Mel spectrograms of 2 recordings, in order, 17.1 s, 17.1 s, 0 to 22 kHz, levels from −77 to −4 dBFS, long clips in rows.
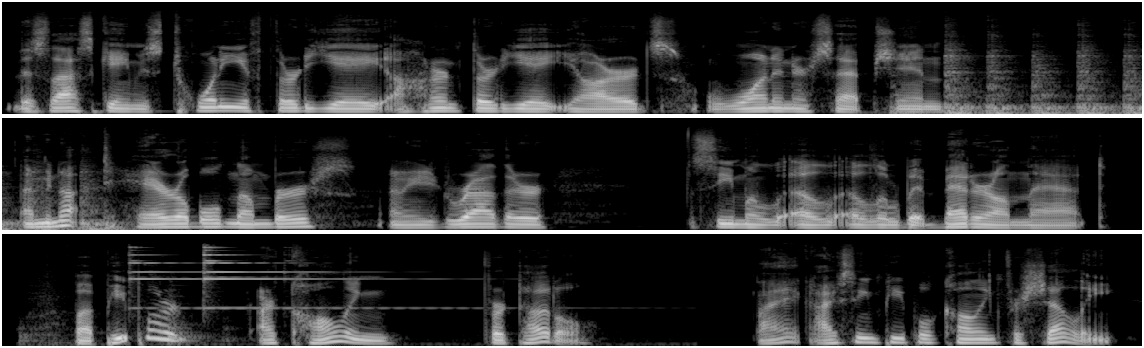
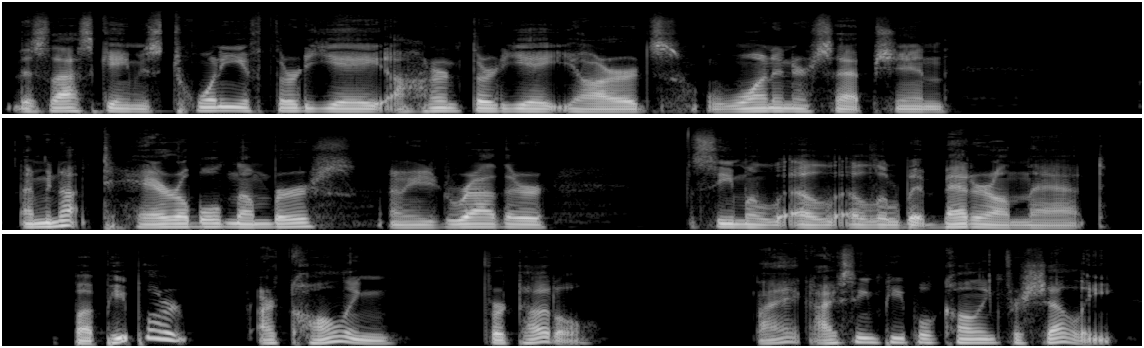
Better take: second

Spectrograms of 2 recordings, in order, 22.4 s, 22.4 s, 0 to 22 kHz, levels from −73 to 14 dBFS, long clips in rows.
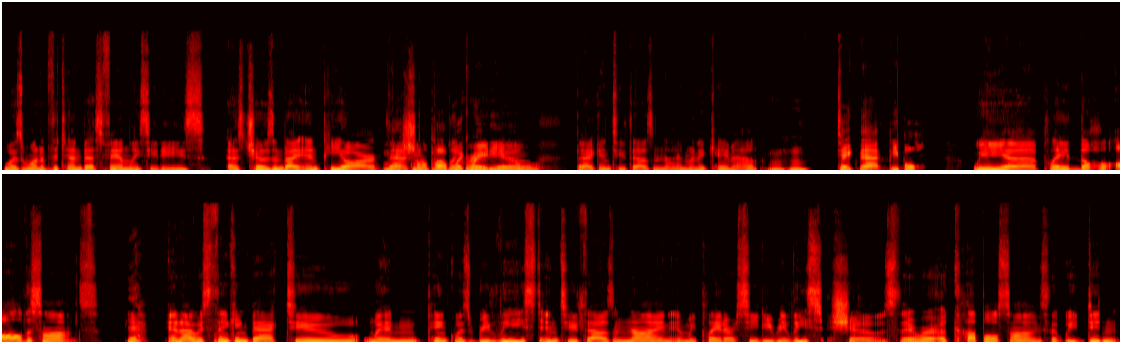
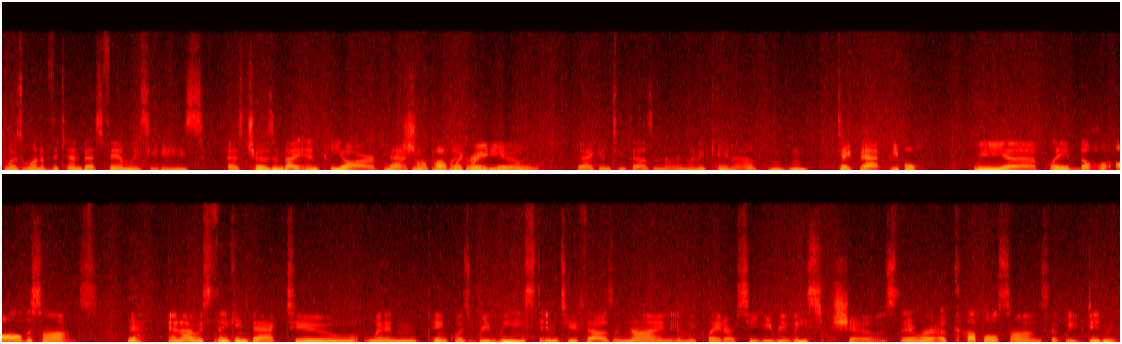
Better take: first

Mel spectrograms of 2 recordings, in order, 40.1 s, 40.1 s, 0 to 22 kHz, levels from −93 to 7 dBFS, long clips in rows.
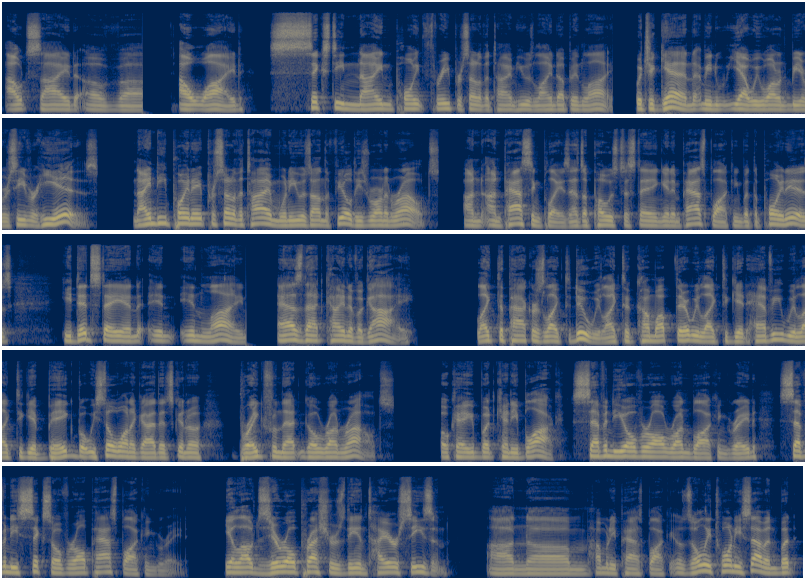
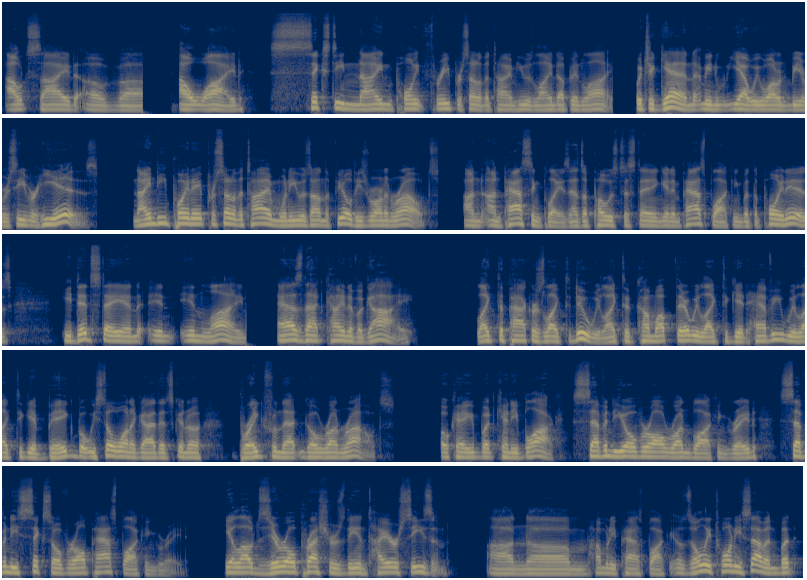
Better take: first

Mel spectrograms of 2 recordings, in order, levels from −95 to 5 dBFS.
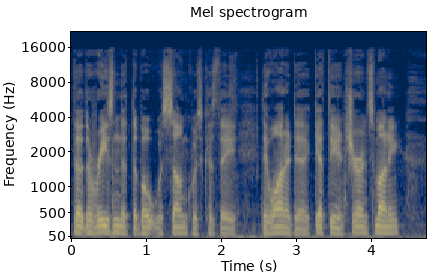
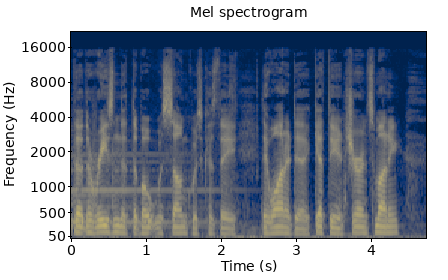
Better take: first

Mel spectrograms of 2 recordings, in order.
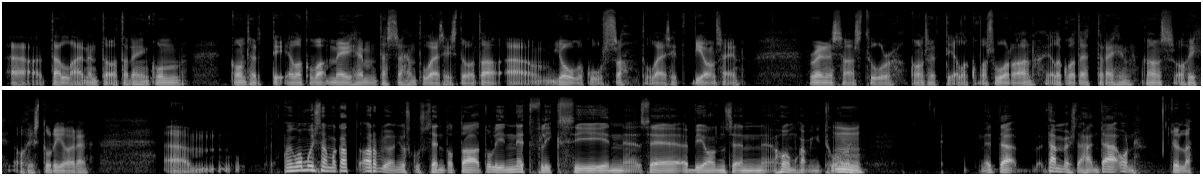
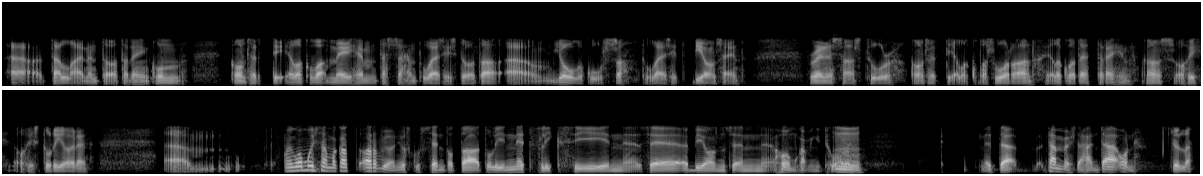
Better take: first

